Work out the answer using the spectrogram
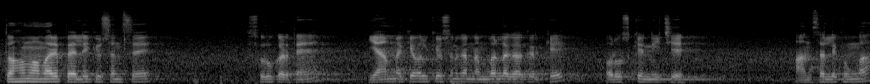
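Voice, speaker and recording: A male school teacher giving an online class lesson, explaining slowly and repeating each answer so students can write it down. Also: mid-range voice, pushed and bright. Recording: echoey room with faint background hum.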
